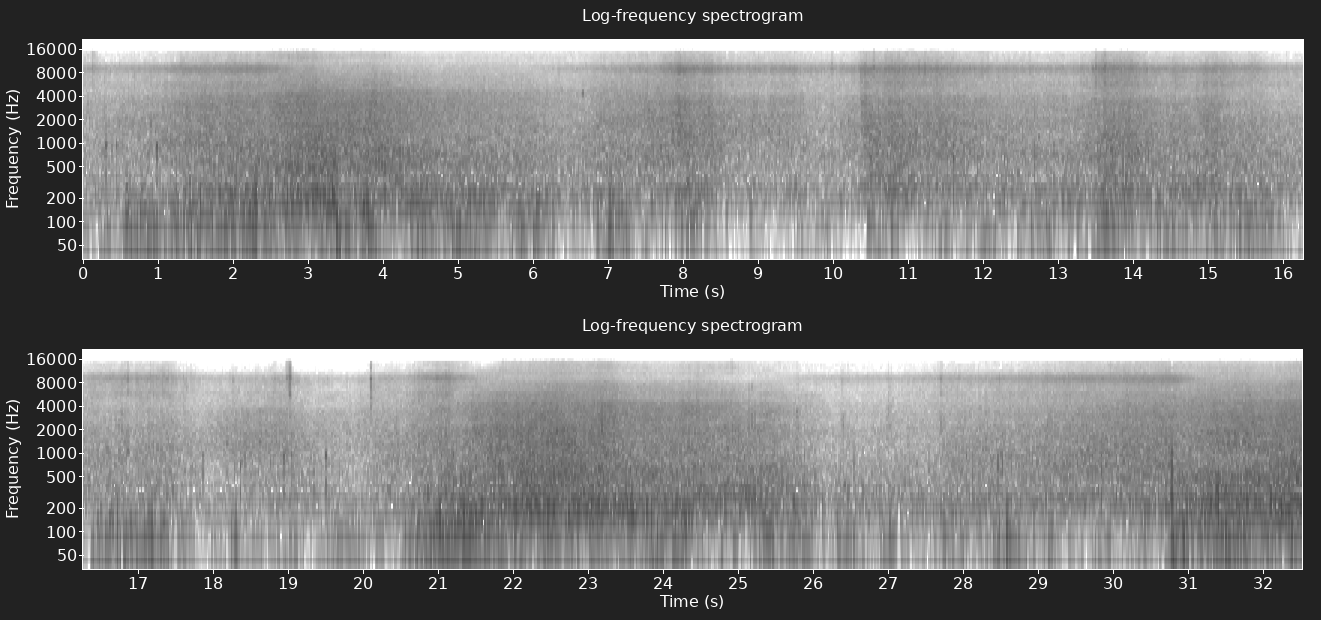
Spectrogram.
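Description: Small waves washing up on a sandy beach and foaming around boulders, swelling louder near the start and again about two-thirds of the way through. Wind buffets the microphone with a gusty rumble.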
